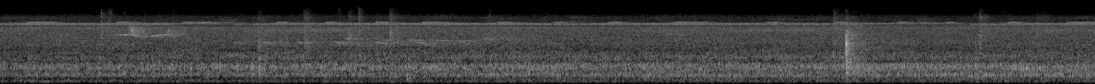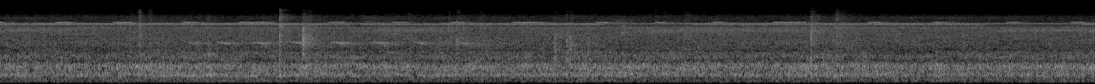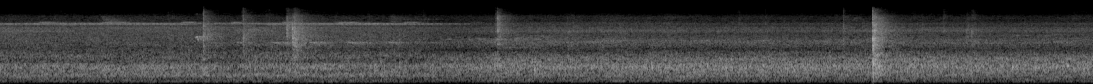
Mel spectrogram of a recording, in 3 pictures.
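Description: A capuchin monkey tearing at a maripa palm: sharp snaps and cracks of breaking palm material stand out at irregular moments, the loudest about eight seconds in. Under them runs a steady forest hiss and a high, continuous pulsing insect trill that stops shortly before the end.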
